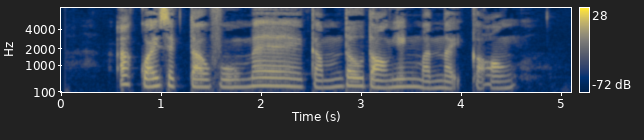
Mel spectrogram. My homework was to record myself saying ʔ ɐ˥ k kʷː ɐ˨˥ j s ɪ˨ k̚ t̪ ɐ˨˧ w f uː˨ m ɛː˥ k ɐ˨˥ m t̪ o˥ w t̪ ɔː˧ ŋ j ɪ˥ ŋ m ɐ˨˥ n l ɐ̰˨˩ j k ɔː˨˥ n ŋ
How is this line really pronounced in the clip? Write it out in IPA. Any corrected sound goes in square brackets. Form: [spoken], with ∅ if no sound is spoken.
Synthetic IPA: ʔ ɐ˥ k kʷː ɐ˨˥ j s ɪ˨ k̚ t̪ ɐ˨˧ w f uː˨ m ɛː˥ k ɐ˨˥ m t̪ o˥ w t̪ ɔː˧ ŋ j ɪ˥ ŋ m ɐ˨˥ n l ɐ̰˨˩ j k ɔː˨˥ [∅] ŋ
